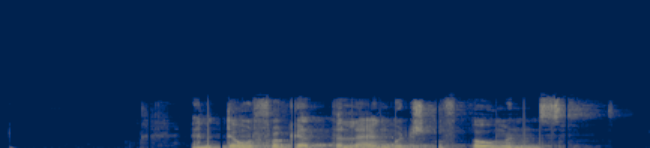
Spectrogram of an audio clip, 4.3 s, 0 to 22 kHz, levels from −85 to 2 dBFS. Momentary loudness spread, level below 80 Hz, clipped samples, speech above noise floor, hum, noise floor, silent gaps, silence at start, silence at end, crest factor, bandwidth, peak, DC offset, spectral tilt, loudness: 6 LU; -66 dBFS; under 0.1%; 49 dB; none; -84 dBFS; none; 1.3 s; 0.25 s; 22 dB; 8 kHz; -16 dBFS; under 0.1%; -4.5 dB/octave; -36 LUFS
